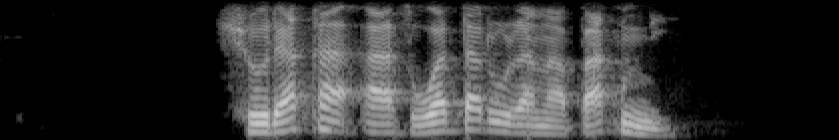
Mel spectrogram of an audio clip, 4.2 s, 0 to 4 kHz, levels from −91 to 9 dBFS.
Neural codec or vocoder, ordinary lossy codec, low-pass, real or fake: none; Opus, 24 kbps; 3.6 kHz; real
